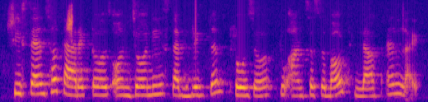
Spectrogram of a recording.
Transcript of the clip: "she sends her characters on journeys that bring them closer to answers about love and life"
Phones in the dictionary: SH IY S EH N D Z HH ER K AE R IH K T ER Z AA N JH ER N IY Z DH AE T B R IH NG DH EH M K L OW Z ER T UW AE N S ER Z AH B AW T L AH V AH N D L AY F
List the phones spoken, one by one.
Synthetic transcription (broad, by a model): SH IY S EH N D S HH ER K AE R IH K T ER Z AA N JH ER N IY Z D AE T B R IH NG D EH M K L OW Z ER T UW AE N S ER S AH B AW T L AH V AH N D L AY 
